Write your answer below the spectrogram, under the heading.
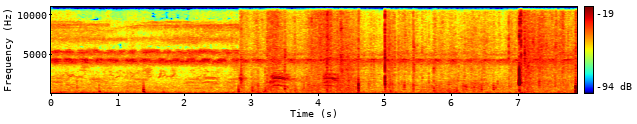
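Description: Leaves rustling and brushing against the camera as it is pushed in among peach tree branches, with a few sharp clicks, the loudest about seven seconds in. A steady high-pitched drone cuts off suddenly about three seconds in.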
